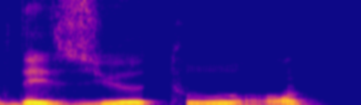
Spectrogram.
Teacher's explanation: la T no se pronuncia y la D tampoco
